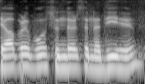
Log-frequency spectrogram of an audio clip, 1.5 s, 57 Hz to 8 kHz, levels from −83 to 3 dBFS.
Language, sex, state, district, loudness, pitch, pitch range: Hindi, male, Arunachal Pradesh, Lower Dibang Valley, -12 LUFS, 150 Hz, 145-160 Hz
